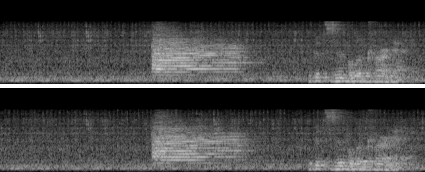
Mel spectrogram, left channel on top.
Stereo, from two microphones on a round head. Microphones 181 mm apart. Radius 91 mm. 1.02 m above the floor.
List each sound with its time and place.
1.5 s a buzzer: 20° left (ahead or behind), 0.7 m
3.1 s a man speaking: 10° left (ahead or behind), 0.7 m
